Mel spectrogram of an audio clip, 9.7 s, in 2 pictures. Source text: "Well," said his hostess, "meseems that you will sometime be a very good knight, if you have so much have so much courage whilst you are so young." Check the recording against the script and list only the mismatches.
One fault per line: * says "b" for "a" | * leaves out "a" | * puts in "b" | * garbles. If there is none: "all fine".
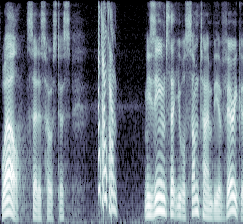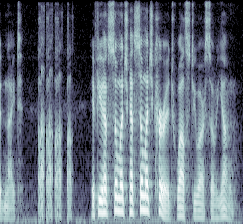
all fine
